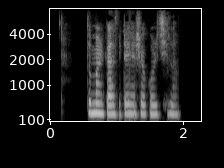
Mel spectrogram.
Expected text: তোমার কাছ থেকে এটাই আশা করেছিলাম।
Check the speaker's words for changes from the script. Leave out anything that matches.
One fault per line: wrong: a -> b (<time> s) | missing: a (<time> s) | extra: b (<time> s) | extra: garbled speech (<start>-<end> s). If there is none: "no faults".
missing: থেকে (1.0 s)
